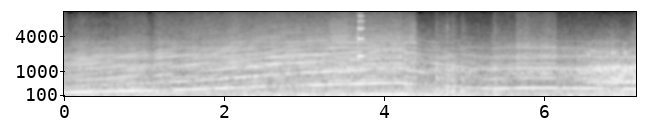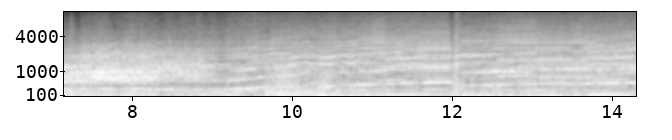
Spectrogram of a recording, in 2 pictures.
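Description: A racing car engine revs high and changes pitch through the gears.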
